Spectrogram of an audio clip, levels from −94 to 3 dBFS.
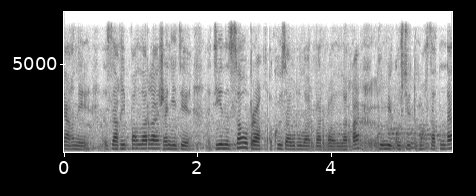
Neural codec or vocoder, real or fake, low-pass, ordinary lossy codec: vocoder, 22.05 kHz, 80 mel bands, HiFi-GAN; fake; 7.2 kHz; none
